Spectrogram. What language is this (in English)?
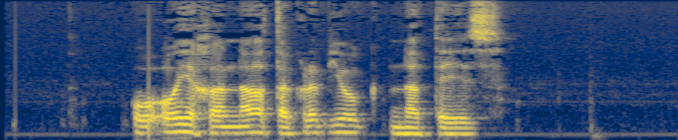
Ormuri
